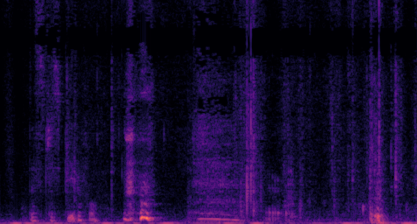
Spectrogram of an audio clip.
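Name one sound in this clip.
Fabric rustles as it is handled and folded.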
